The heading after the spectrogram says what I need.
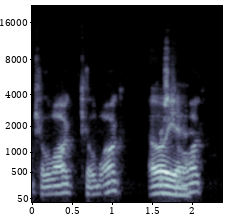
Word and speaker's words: Kilowog: which is pretty dope kilowatts is that how you say it that was kilowog kilowatts sorry guys my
